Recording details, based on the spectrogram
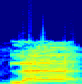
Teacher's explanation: الف مدہ ہے، 1 الف کے برابر کھینچ کر پڑھیں گے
